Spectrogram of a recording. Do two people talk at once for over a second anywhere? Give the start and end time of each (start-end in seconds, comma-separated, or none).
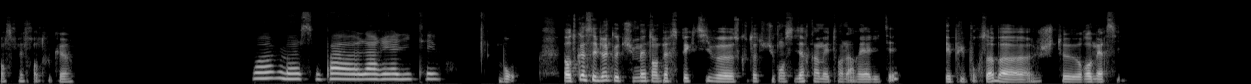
none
